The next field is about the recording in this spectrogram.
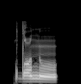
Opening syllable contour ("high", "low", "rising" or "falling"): high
